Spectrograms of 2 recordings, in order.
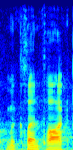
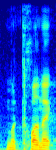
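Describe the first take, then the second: First: "McClintock", with the t and final -ock sounded; variant place-name pronunciation. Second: "McClinic", with no t-o-c ending; variant place-name pronunciation. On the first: Superintendent offering the other local name for the school, pronouncing it "McClintock". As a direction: say "McClintock" ending in -tock. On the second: Superintendent respecting both local ways of saying the school, pronouncing it "McClinic". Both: Shown as a demonstration. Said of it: "It's pronounced both ways".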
